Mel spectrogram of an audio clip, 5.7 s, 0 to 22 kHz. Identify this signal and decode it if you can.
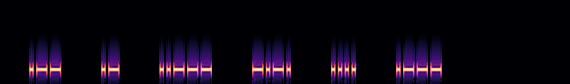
Morse code, heard as a keyed tone, about 36 wpm, spaced as for 16 wpm, 700 Hz. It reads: WA2CHJ
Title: USA Call Signs - 6 Characters - 4x Character Spacing - 35wpm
